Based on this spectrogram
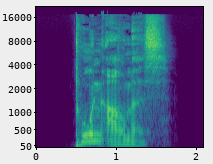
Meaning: genitive singular of Tonarm
- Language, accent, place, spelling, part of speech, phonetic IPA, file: German, Germany, Berlin, Tonarmes, noun, [ˈtonˌʔaʁməs], De-Tonarmes.ogg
